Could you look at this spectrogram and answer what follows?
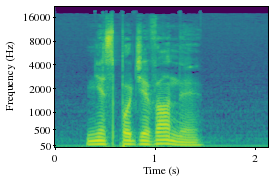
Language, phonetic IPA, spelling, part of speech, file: Polish, [ˌɲɛspɔd͡ʑɛˈvãnɨ], niespodziewany, adjective, Pl-niespodziewany.ogg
